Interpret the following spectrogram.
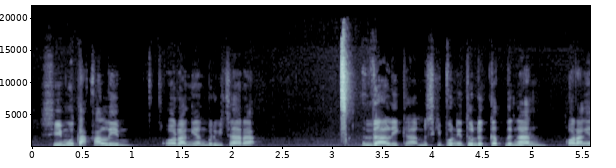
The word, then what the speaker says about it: ذلك: Jadi bacanya enggak dzalika gitu ya, atau dzalika gitu, enggak, tapi za-nya yang panjang, dzalika gitu ya.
